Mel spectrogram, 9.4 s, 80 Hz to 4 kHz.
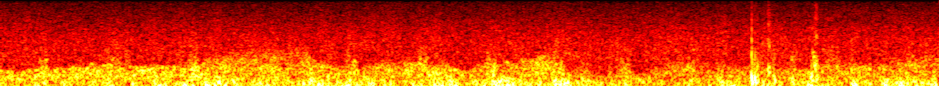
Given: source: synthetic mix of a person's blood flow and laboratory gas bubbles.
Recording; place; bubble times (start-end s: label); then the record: Doppler ultrasound of blood flow; subclavian vein
7.47-7.60 s: bubbles
7.66-7.78 s: bubbles
7.90-7.96 s: bubbles
8.10-8.21 s: bubbles
From the record:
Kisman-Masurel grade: 222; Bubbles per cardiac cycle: several, 3 to 8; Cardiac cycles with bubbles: 10 to 50%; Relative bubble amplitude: moderate (0.250 to 0.450); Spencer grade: 2 (many but less than half of the cardiac periods contain bubble signals, singularly or in groups); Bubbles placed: anywhere in the cardiac cycle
